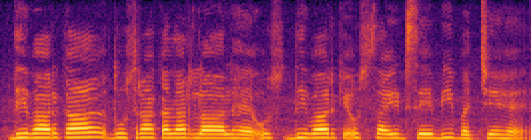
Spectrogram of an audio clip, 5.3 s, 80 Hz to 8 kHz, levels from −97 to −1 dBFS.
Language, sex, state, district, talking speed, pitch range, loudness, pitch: Hindi, female, Punjab, Pathankot, 170 wpm, 220-240 Hz, -15 LUFS, 230 Hz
